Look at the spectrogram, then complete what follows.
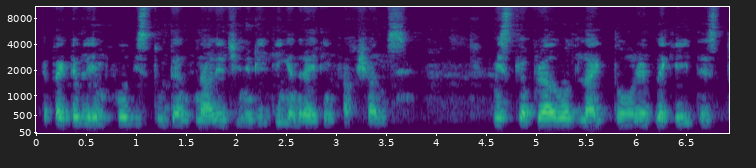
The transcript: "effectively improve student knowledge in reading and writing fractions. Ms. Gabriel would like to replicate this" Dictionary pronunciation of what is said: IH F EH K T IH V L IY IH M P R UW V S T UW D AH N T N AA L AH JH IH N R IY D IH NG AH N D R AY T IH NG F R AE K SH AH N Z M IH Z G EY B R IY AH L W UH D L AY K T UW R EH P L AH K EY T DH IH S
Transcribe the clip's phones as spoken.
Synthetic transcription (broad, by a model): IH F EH K T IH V L IY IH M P UW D S T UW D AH N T N AA L AH JH IH N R IY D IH NG AH N D R AY T IH NG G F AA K SH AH N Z M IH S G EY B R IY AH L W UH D L AY K T UW R EH P L AH K EY T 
